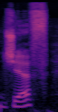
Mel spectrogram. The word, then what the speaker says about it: Jif: We will find out later his name is pronounced Jif, just like the peanut butter.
